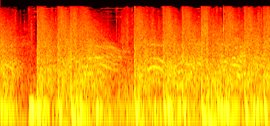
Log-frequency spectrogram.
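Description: Gunfire in the zombie video game Contagion, several sharp shots crackling in quick succession against a busy, noisy game backdrop.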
